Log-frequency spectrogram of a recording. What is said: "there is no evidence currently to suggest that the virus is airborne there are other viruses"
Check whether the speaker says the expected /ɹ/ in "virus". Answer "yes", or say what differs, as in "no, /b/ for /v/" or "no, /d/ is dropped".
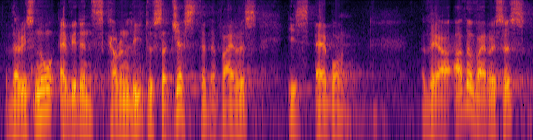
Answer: yes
